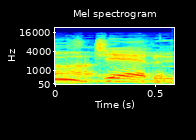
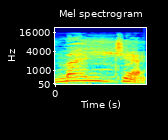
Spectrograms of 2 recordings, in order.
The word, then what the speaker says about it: Malger: Malger. Sí, Suena sí, así como francés, Malger.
